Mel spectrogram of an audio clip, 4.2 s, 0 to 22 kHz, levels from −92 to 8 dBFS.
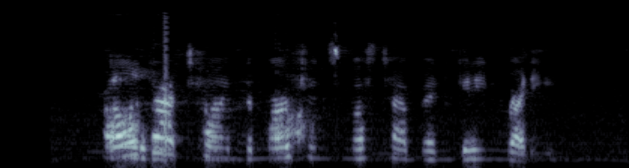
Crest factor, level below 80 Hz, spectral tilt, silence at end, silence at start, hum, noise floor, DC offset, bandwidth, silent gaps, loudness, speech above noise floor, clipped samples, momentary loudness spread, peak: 20 dB; -82 dBFS; -0.5 dB/octave; 0.7 s; 0.7 s; none; -78 dBFS; under 0.1%; 11.5 kHz; none; -24 LUFS; 53 dB; under 0.1%; 17 LU; -6 dBFS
